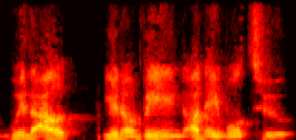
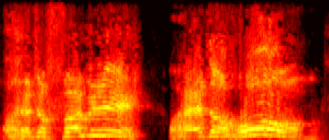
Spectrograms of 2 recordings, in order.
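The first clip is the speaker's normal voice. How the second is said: Irish accent demo; 7 semitones higher, 5 dB louder than usual. Shown as a demonstration. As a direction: show it in a strong Irish accent. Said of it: "and I'll do it for you".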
